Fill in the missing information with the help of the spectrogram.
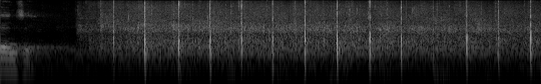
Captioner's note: audience applauding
